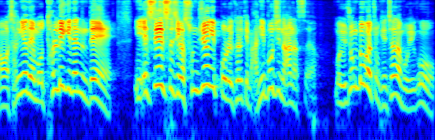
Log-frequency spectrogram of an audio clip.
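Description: The voice is raised and projected, bright and sharp in tone, moving at a fairly quick pace with very wide pitch swings. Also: man, high pitch for a man. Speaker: sports betting tipster streamer. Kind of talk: casual betting-tips livestream.

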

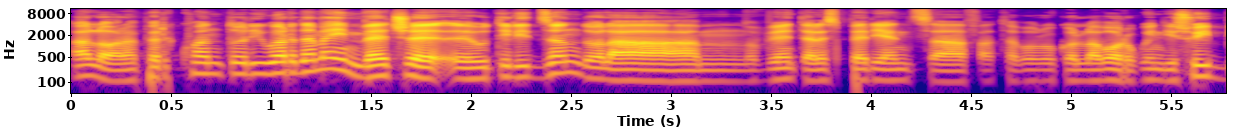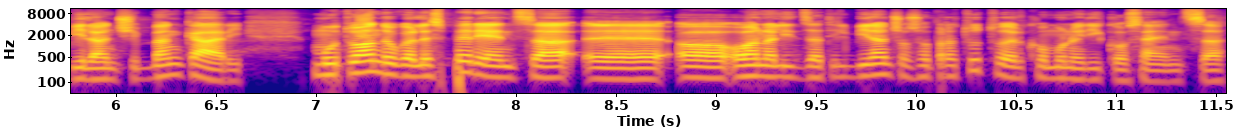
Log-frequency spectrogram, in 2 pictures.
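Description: A man at medium pitch and a very fast pace, with ordinary pitch variation, big swings in loudness, and a dry, close sound with no echo over a quiet background. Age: 30s. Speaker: politician. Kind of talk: speech.

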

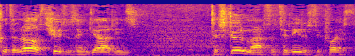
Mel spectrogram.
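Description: Talking at a very fast pace with ordinary pitch variation, a man with a fairly high pitch is heard over light background noise and audible room echo. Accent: Irish. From Ireland, Drogheda; Ireland. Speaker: lay preacher. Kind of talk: sermon. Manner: animated. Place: hall.

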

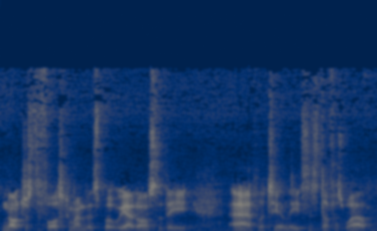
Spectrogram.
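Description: Over noticeable background noise, a man talks with monotone, flat intonation. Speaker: team leader, player. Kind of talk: casual post-match interview.

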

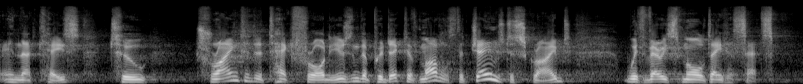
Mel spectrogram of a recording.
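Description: With an Irish accent, a man talks at a moderate pace using lively intonation. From Ireland. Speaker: technology company speaker on analytics and fraud; speaker. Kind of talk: conference talk. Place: stage.

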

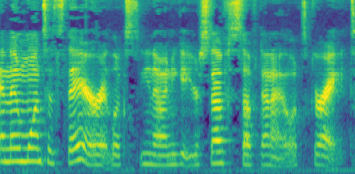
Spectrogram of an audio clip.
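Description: Loud and bright, with a sharp tone, a woman speaks at a very fast pace with a fairly high pitch and fairly even intonation. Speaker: craft tutorial creator; craft tutorial maker. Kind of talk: tutorial. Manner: speaking up louder; casual, hesitant.

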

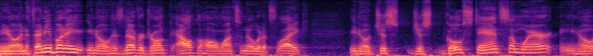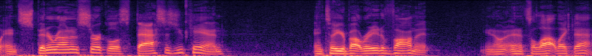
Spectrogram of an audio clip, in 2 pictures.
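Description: The pace is very fast. The background is quiet. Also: man, ordinary pitch variation. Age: 30s. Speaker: pastor. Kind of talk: sermon. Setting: church. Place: church.

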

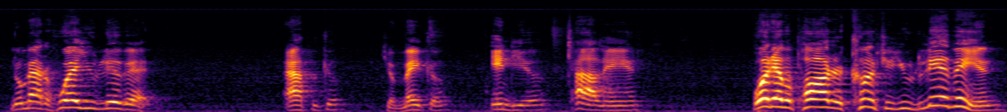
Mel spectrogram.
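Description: In a raised, projected voice with a bright, sharp tone, a man speaks at a very slow pace with very wide pitch swings. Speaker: preacher. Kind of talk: sermon. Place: church. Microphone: podium.

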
